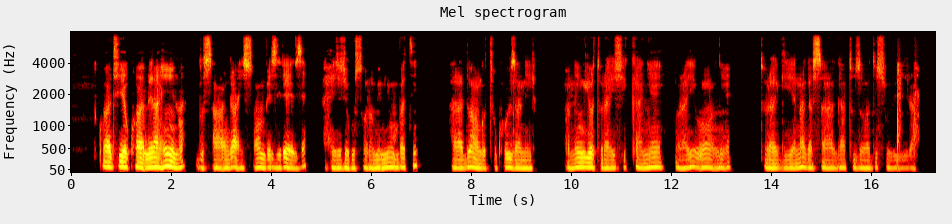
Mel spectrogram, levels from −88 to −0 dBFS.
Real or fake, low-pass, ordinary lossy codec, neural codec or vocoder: fake; 7.2 kHz; Opus, 64 kbps; vocoder, 44.1 kHz, 80 mel bands, Vocos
